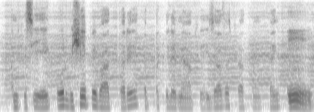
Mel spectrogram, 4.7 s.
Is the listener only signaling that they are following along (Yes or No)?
No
